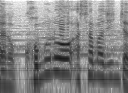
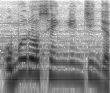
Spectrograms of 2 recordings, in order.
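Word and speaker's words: 御室浅間神社: 私さっき小室浅間神社と言ったんですが、御室浅間神社という読み方が正しいそうです。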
